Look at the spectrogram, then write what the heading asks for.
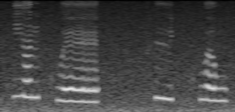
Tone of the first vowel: high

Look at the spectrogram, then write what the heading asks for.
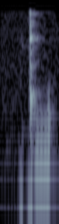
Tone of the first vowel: high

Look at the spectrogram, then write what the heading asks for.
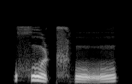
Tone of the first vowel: falling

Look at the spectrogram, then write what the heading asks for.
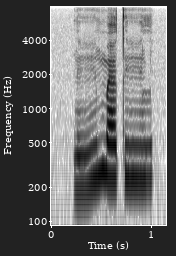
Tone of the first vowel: rising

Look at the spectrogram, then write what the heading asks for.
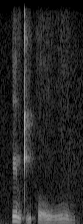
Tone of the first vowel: falling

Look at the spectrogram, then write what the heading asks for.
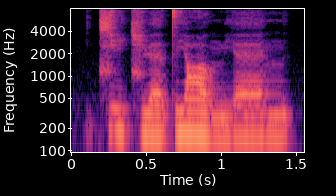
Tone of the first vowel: falling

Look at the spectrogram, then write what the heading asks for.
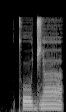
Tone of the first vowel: low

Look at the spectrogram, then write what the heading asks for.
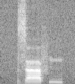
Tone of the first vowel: high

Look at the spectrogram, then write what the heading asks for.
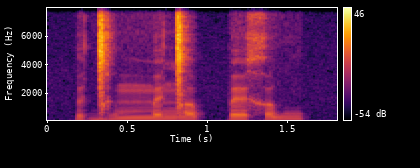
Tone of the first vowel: rising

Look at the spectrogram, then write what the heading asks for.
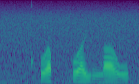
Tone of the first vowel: rising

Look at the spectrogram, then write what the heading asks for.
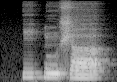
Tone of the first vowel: low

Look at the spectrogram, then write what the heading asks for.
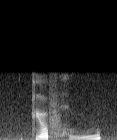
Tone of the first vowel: rising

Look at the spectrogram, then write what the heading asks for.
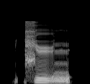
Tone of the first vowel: low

